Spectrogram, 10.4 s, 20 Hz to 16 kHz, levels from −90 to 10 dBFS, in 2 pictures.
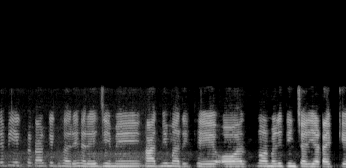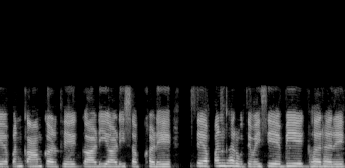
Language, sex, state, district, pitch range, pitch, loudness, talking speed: Chhattisgarhi, female, Chhattisgarh, Rajnandgaon, 225-245 Hz, 235 Hz, -19 LUFS, 195 wpm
